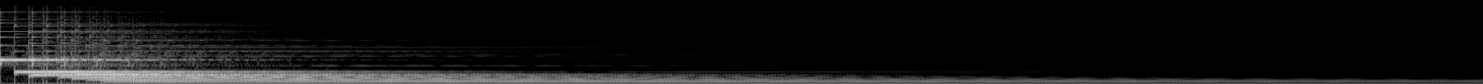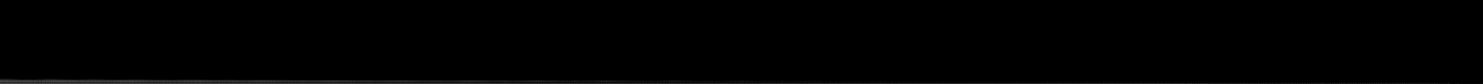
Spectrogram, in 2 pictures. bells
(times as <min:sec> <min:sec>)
0:00.0 0:05.2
